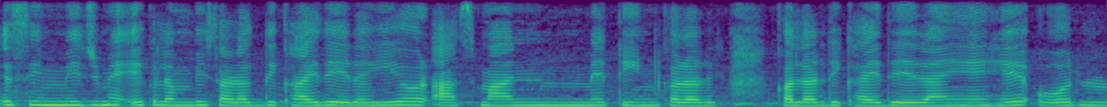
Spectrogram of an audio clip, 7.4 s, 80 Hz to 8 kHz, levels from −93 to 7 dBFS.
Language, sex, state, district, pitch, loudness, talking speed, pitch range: Hindi, female, Chhattisgarh, Balrampur, 230 Hz, -19 LUFS, 170 wpm, 225-245 Hz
